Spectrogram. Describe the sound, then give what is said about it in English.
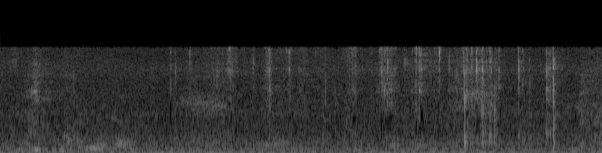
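A paper bag crinkles and rustles in short, irregular bursts as someone tries to get into it, growing busier and louder toward the end, with no one talking. “If I could get into the paper.”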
